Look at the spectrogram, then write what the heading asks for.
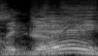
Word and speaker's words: Bidet: No word on Tyler Bidet now, apparently, which is Bidet. We all found that out in his breakout game against the Buccaneers. We found out that he pronounces it Bidet now.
